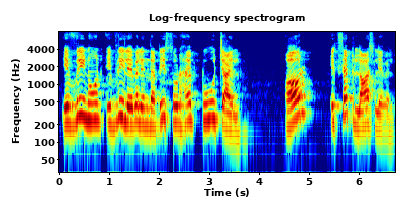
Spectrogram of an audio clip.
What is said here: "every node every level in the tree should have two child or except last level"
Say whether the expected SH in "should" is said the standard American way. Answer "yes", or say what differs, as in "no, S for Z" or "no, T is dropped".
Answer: no, S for SH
